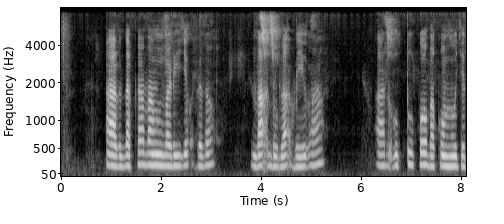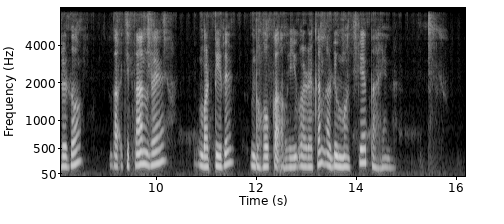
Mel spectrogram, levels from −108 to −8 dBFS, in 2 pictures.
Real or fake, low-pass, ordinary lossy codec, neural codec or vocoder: fake; 7.2 kHz; none; codec, 16 kHz, 4 kbps, FunCodec, trained on Chinese and English, 50 frames a second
